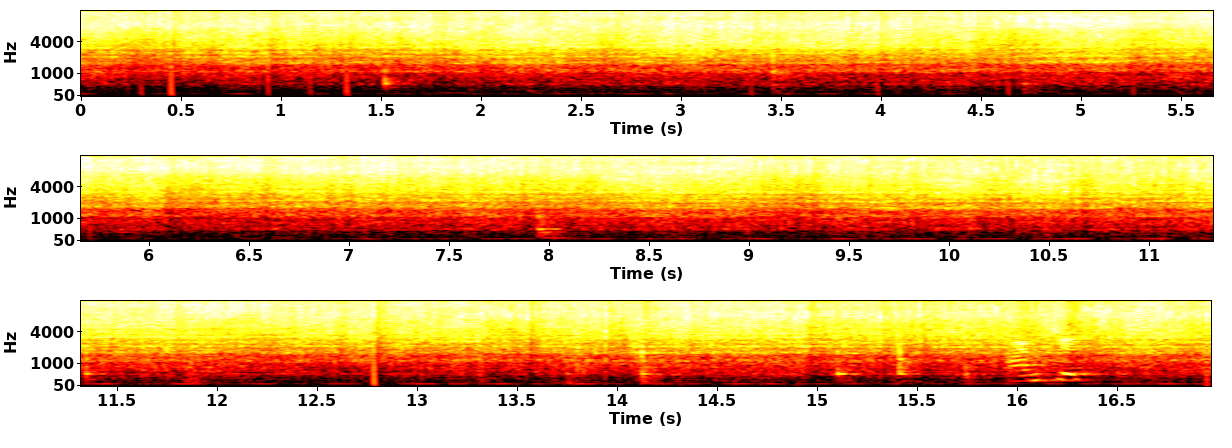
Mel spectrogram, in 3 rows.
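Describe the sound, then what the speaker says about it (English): A spoon stirs tomato sauce and cubes of sofrito in a pot for Puerto Rican-style beans, with soft scraping and clinks over a constant simmering sizzle and low hum. "So now I'm going to add my tomato sauce and my 2 cubes of sofrito. And I'm going to give it a stir."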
